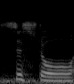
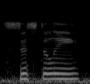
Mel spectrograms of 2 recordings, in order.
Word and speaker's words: systole: It's not systole and diastole. That's what it looks like, right, if you sound it out phonetically, but it's systole and diastole.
